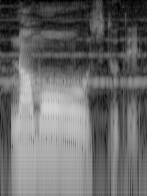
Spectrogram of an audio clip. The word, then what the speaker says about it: নমোস্তুতে: অর্থাৎ এখানে এই লুপ্ত অ এর উচ্চারণটা, এখানে হালকা অ এর মতো উচ্চারণটা আসবে, তবে পূর্ণরূপে অ উচ্চারণ হবে না।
